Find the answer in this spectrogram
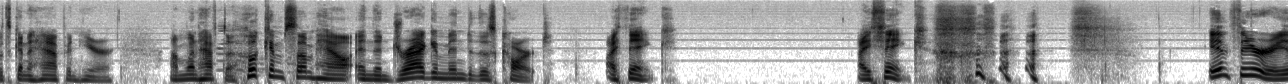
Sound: ghast squalls; laughs

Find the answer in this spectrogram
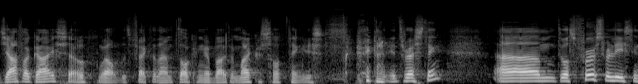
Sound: chuckles

